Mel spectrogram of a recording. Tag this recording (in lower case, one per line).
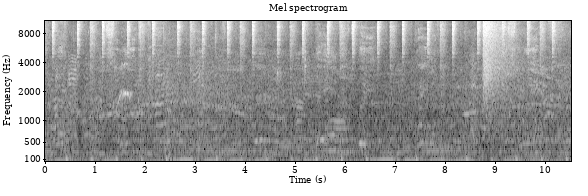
slosh
music
speech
